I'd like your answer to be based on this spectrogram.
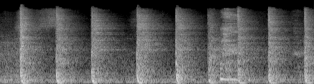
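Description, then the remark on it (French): A farm chicken fillet, cut in half, is pounded flat with a mallet so it can then be stuffed: about ten loud, sharp thuds in a steady, fairly quick rhythm, each with a brief rattling tail, and no talking. “Et maintenant, je vais l'aplatir pour pouvoir ensuite le farcir.”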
